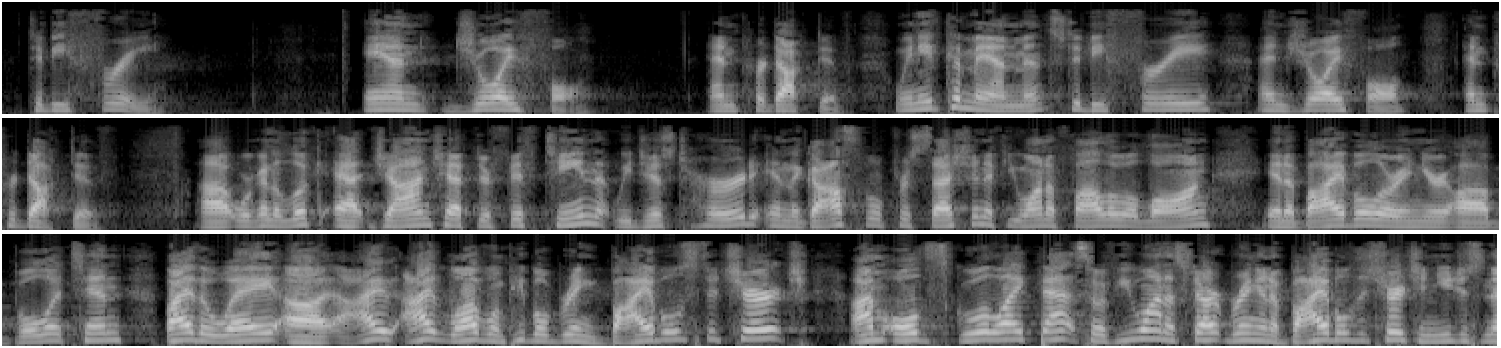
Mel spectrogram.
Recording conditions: large echoing room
